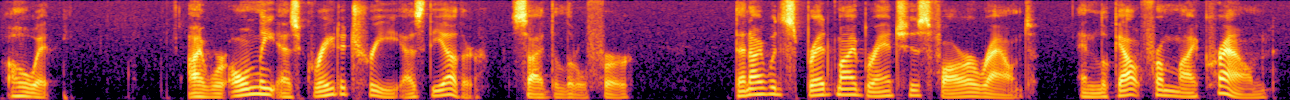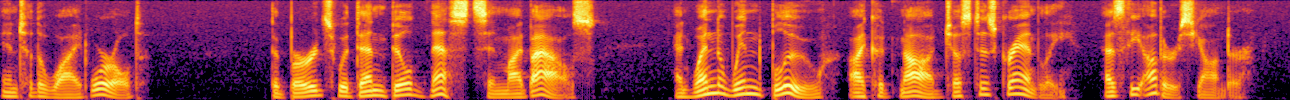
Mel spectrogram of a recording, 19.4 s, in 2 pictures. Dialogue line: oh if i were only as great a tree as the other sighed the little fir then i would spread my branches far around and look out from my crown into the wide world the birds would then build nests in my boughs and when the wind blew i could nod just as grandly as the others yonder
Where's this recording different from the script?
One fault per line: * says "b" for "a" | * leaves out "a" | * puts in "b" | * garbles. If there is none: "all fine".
* says "it" for "if"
